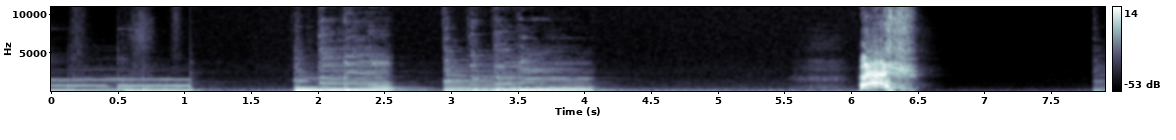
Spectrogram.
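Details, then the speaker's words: Guitar strumming, then one sharp, forceful sneeze near the end from a streamer who remarks on sneezing a lot today; a single sneeze over background music. "なんか今日くしゃみ多いね。"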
